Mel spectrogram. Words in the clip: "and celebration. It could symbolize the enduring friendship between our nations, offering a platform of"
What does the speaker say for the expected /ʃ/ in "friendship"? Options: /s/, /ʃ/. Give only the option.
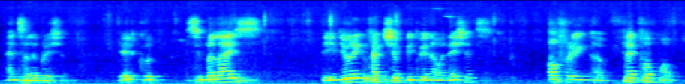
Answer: /ʃ/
